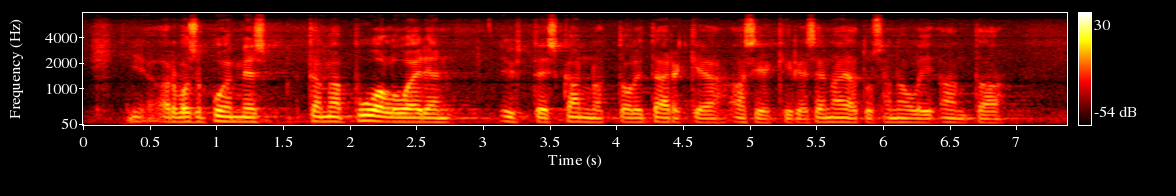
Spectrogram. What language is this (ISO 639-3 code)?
fin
